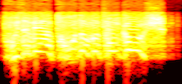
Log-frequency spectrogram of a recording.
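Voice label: left wing, mood high, French; War Thunder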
